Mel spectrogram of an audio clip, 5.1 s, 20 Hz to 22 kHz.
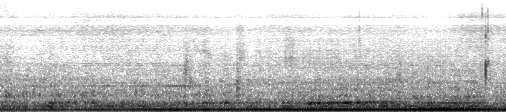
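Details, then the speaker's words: Motor after a shorted 24V control circuit, with the faulty drive replaced by a new one: a steady, even low hum with no crackle, buzz or stutter; the motor turns normally after the repair. "네. 잘 되고 있어요. 이거는 삥삥삥삥. 잘 돌죠."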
